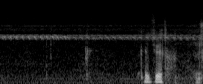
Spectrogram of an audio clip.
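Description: An insect trilling steadily at a high pitch, with a fast, fine pulse to the trill. A man's voice says a couple of words near the end.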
